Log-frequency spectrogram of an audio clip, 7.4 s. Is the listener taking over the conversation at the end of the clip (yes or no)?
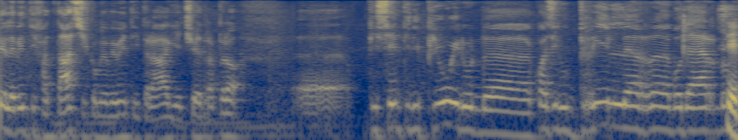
yes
